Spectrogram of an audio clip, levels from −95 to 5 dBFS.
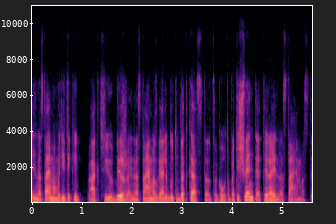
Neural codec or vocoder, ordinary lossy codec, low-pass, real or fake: codec, 16 kHz, 16 kbps, FreqCodec, smaller model; Opus, 16 kbps; 7.2 kHz; fake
